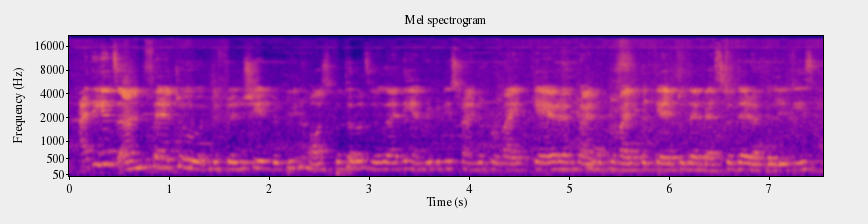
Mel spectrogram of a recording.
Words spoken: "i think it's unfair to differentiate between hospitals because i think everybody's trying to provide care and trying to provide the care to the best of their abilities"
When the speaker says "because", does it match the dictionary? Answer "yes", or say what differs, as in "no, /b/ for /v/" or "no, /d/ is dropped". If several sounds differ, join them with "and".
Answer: no, /z/ is dropped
